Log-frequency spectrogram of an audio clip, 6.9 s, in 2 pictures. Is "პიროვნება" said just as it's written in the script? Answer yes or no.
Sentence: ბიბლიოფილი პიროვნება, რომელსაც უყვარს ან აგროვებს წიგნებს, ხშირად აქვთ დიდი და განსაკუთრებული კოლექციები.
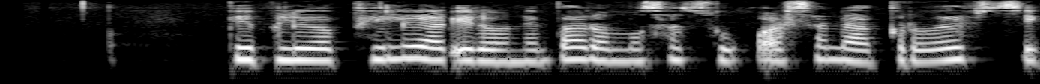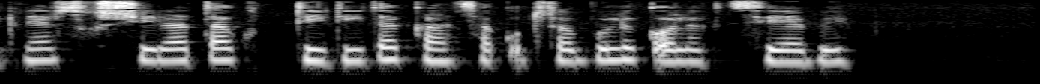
yes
